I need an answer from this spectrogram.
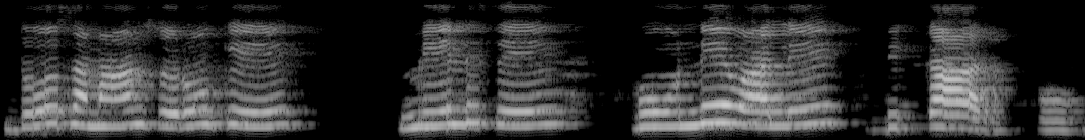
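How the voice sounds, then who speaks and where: A woman teacher giving an exam-prep grammar lesson, slowly repeating key phrases and putting questions to her students. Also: high-pitched, a bit bright. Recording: echoey room, dull lo-fi sound.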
